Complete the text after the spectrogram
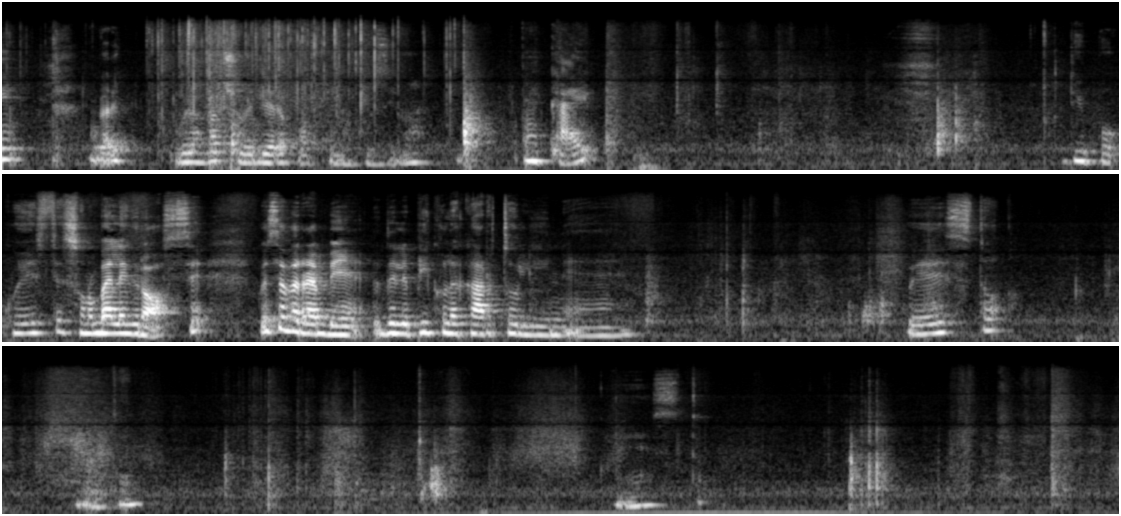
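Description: Sheets of thick paper rustle and flap as they are turned over.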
